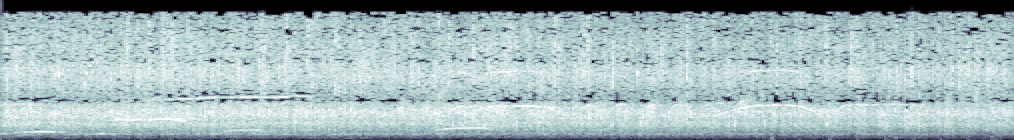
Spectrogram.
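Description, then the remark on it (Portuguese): Steady audience applause for a guest who has told her life story fills the whole stretch, a dense, even wash of many hands clapping at a constant loud level, with a few faint whistles or cheers rising above it. “Olha, decididamente, se tem alguém que merece os aplausos, é você.”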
